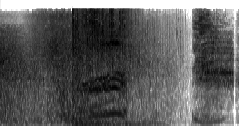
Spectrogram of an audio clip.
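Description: A deep rumbling blast swells and then fades away.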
